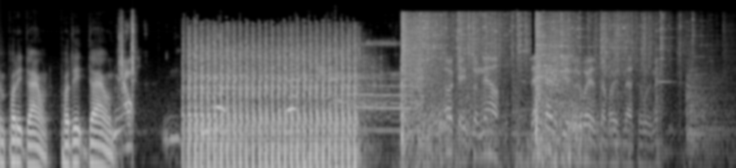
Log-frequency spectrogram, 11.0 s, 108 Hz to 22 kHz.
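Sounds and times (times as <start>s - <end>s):
speech: 0.0s - 2.8s, 6.8s - 10.0s
machine gun firing: 2.8s - 5.5s.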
